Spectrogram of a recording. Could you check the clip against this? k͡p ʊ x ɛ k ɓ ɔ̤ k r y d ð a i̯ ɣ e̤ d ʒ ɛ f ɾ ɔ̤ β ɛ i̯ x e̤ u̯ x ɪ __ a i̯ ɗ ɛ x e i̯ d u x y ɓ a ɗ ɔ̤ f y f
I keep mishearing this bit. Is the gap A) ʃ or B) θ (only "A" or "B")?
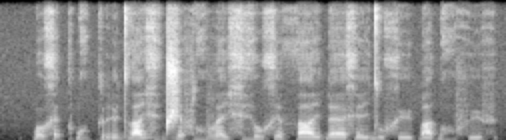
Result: B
